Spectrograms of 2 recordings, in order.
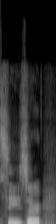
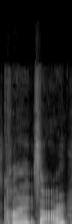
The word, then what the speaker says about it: Caesar: the Latin it's not Caesar which that's an anglicization his real name was kaisar where we get the word Kaiser from and uh he uh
